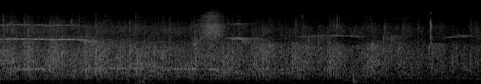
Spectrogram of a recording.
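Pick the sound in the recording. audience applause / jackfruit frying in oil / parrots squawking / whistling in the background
audience applause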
